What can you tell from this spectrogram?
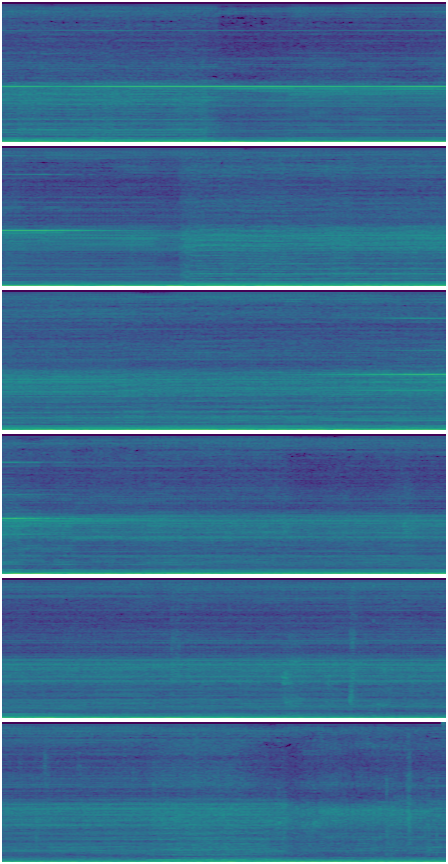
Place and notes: soundmap nrw: social ambiences/ listen to the people - in & outdoor nearfield recordings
